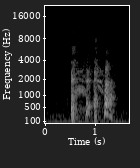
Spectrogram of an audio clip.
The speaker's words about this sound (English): Sorry about the cough.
